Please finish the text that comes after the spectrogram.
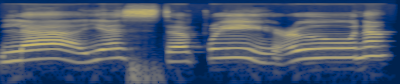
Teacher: طی عو, یہاں پر بھی واو حرف مدہ ہے, ایک الف کے برابر کھینچنا ہے. نون کی زبر زیادہ نہیں کھینچنی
